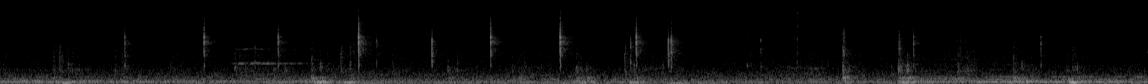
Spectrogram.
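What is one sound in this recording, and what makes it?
Footsteps tread slowly across a floor.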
